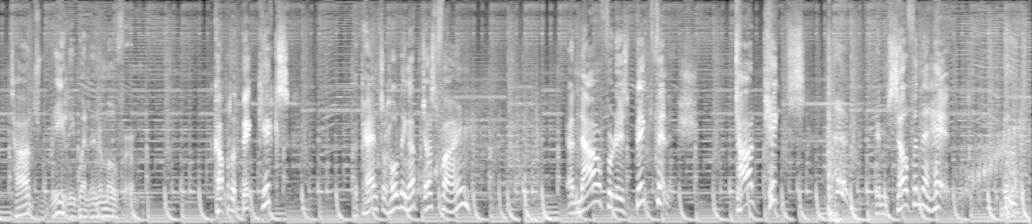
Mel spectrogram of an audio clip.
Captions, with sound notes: Todd's really winning 'em over. Couple of big kicks. The pants are holding up just fine. And now for his big finish, Todd kicks (leg thudding) himself in the head.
